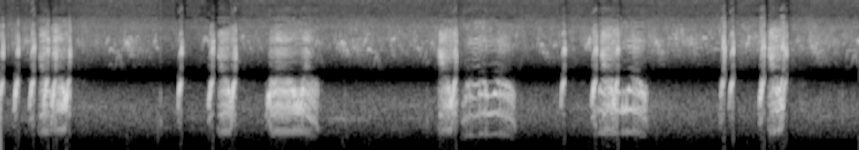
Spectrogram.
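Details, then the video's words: Common quail calling: raspy, buzzy call notes in short bursts every second or so, mixed with sharp clicking ticks. "Common Quail Calling"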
